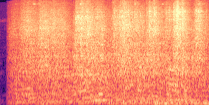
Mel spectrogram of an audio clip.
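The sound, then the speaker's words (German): Steady outdoor ambience of a supermarket car park at Kurt-Schumacher-Platz in the Kesselstadt district of Hanau, Germany: a continuous low rumble of parking cars with a broad, busy wash of noise and faint clattering shopping carts as people carry bags out of the supermarket. “Einkaufswagen klappern, Menschen tragen Taschen und Tüten aus dem Supermarkt, auf dem Parkplatz davor parken Autos.”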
